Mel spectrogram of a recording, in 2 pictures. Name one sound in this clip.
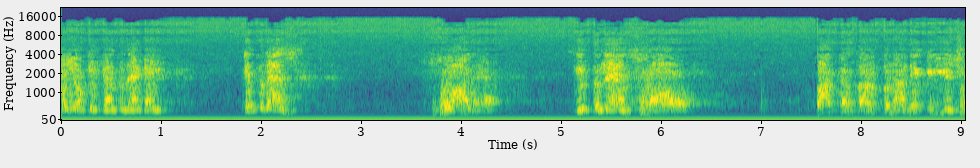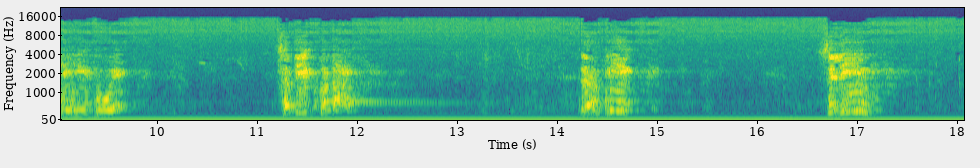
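A man makes a speech forcefully through a microphone and loudspeakers, in short bursts with pauses.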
